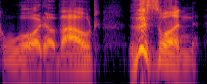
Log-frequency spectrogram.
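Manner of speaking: very slow cyclops question; ponderous giant curiosity; curious giant. Acted. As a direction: eye the little one like a snack.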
